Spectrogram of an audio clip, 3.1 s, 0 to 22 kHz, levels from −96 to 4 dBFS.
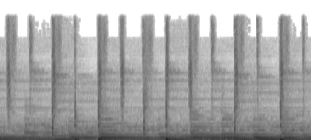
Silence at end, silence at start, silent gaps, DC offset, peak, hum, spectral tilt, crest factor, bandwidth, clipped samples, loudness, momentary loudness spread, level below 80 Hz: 0 s; 0 s; none; under 0.1%; -2 dBFS; none; -6 dB/octave; 18 dB; over 20 kHz; under 0.1%; -22 LUFS; 5 LU; -26 dBFS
